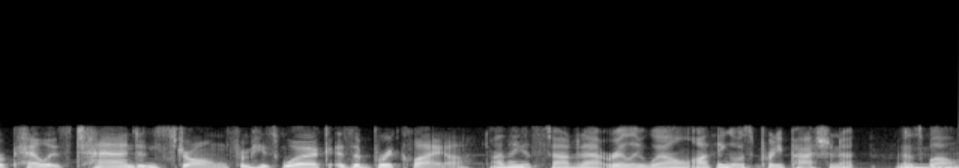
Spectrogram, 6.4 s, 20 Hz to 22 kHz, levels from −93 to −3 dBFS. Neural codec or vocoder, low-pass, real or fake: none; 5.4 kHz; real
